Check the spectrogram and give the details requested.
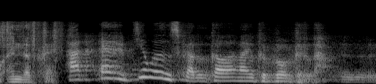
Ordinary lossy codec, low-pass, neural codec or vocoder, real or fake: none; none; codec, 16 kHz, 0.5 kbps, X-Codec, WavLM features, trained on Multilingual LibriSpeech; fake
